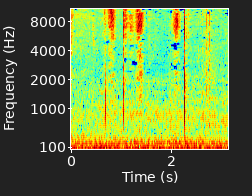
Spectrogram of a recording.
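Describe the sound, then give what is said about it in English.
A pen or marker draws on a board in a few short, scratchy strokes, faint over a steady background hiss. “I'm not bothering to draw orientations, and then in another color, I'll draw MJ. Here's MJ.”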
